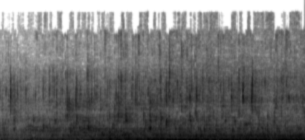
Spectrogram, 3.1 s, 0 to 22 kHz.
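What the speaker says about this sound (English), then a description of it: "Let her drain, let her drain." Engine oil draining from an upside-down Ford Ranger 4.0 OHV block into a catch can, a steady loud gushing pour of liquid that holds without a break.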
